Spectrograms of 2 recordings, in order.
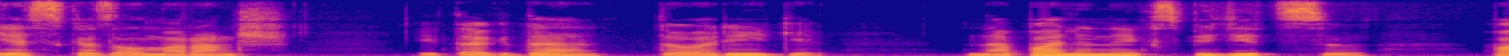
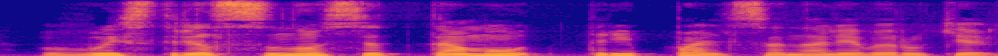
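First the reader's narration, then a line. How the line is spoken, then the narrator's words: Plain. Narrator (Russian): говорит Маранж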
